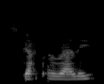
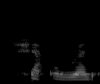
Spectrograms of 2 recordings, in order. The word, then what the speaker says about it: Schiaparelli: Is Skia Per Scap Skia Scaparelli? Oh my god, how have I forgotten how to say her name? Scaparelli? Schiaparelli.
